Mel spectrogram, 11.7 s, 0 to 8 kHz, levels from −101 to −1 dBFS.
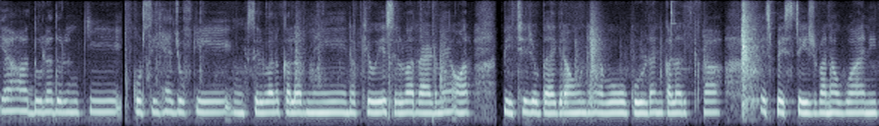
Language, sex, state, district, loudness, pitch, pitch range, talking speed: Hindi, female, Bihar, Darbhanga, -19 LUFS, 220 Hz, 220-230 Hz, 160 wpm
